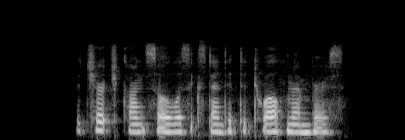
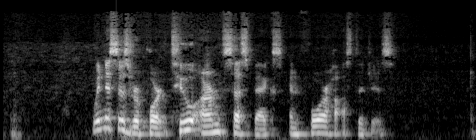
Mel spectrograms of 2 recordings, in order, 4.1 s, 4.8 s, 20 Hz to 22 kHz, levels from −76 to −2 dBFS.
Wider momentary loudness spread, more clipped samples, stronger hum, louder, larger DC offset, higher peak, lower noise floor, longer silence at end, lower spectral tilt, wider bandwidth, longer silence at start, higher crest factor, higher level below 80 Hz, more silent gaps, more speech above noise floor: about the same, 12 LU vs 14 LU; neither; neither; second, -22 LUFS vs -15 LUFS; neither; about the same, -2 dBFS vs 0 dBFS; first, under -90 dBFS vs -57 dBFS; second, 0.65 s vs 0.85 s; first, -7 dB/octave vs -3 dB/octave; second, 7.2 kHz vs 16.5 kHz; first, 0.75 s vs 0.1 s; about the same, 20 dB vs 18 dB; second, -62 dBFS vs -56 dBFS; neither; first, over 69 dB vs 41 dB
